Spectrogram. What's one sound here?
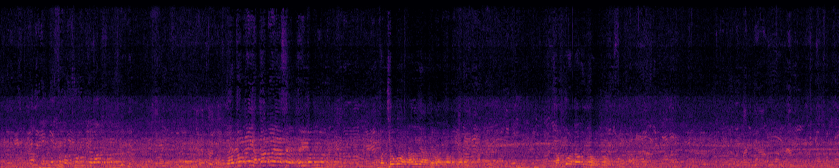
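A large crowd chatters and cheers loudly all around.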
